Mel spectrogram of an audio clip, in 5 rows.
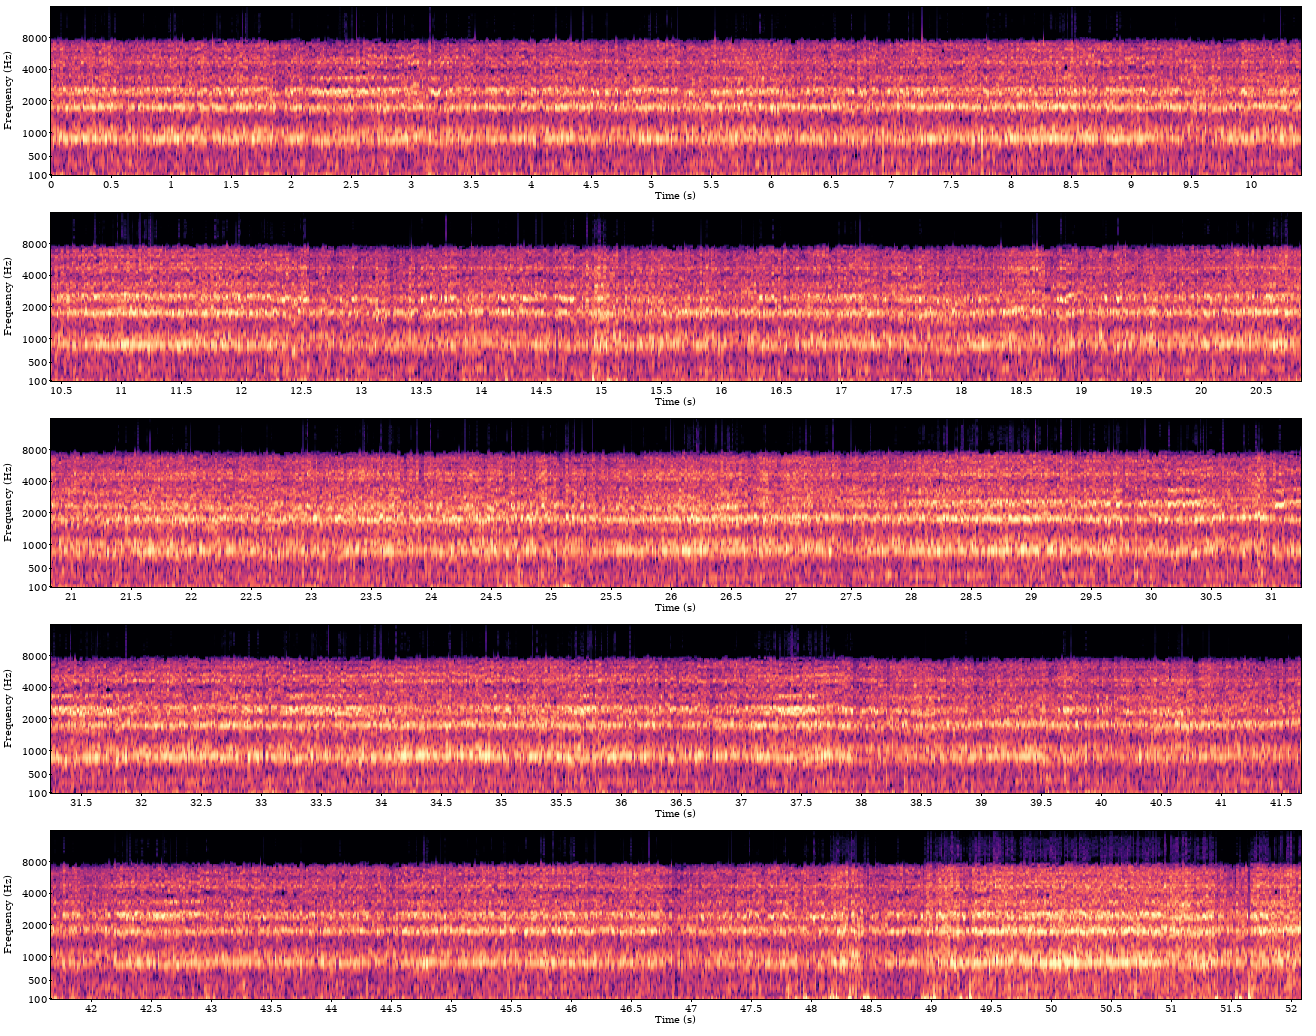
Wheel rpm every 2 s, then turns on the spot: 230, 230, 230, 230, 230, 230, 220, 230, 230, 230, 220, 210, 210, 230, 230, 220, 220, 230, 230, 220, 220, 230, 230, 230, 240, 230.
none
